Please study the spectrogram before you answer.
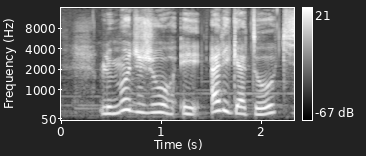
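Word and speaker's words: arigato: traduire en français le mot du jour est alligato qui s'écrit a r i g A T o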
